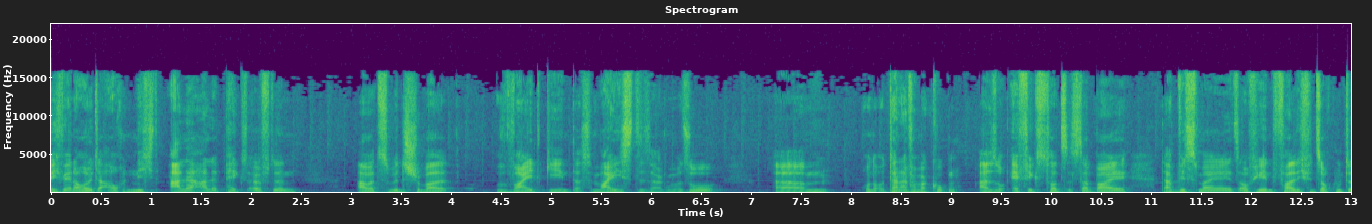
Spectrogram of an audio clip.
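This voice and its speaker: Higher-voiced man hyping up gaming viewers. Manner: slangy hype talk, addressing viewers as friends. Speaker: gaming video host opening packs. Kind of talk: casual gaming commentary to viewers. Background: music.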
